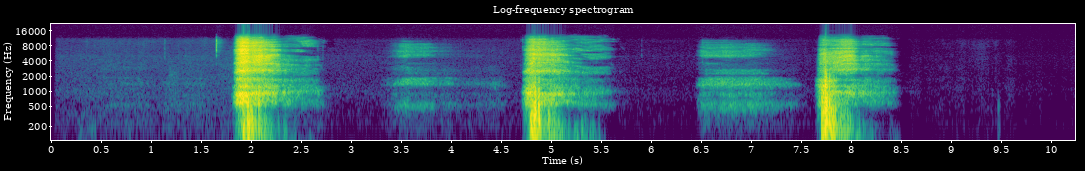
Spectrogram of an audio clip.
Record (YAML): exhalation_length: 10.2 s
exhalation_amplitude: 32768
exhalation_signal_mean_std_ratio: 0.21
survey_phase: beta (2021-08-13 to 2022-03-07)
age: 18-44
gender: Male
wearing_mask: 'No'
symptom_fatigue: true
smoker_status: Never smoked
respiratory_condition_asthma: false
respiratory_condition_other: false
recruitment_source: REACT
submission_delay: 3 days
covid_test_result: Negative
covid_test_method: RT-qPCR
influenza_a_test_result: Negative
influenza_b_test_result: Negative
